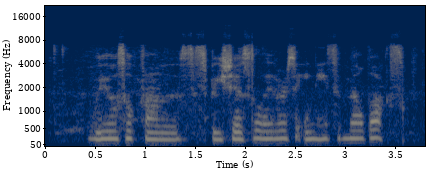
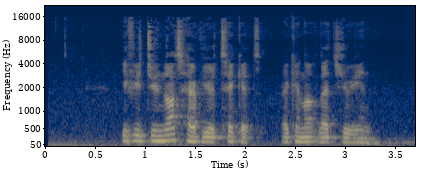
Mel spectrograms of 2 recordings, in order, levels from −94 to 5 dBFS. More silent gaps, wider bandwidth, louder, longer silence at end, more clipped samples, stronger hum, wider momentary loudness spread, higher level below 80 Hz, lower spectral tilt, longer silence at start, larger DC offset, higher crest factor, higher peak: neither; second, 10.5 kHz vs 16.5 kHz; second, -42 LUFS vs -30 LUFS; first, 0.2 s vs 0.05 s; neither; neither; second, 10 LU vs 15 LU; second, -86 dBFS vs -56 dBFS; second, -3 dB/octave vs -5.5 dB/octave; about the same, 0.1 s vs 0.05 s; neither; about the same, 22 dB vs 18 dB; second, -22 dBFS vs -14 dBFS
